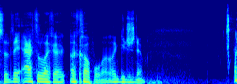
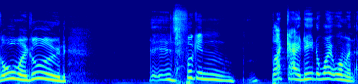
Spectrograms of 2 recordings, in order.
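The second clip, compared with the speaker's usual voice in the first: mock shocked bigot; 9 semitones higher than usual. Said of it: "or that I'm like".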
